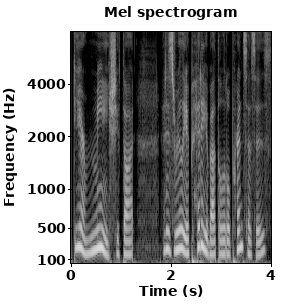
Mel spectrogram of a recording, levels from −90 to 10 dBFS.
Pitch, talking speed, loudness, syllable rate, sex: 200 Hz, 195 wpm, -15 LUFS, 5.7 syllables/s, female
